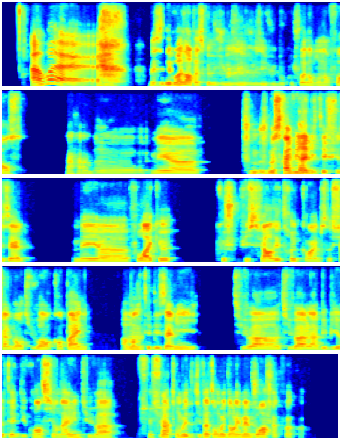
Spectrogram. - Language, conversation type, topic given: French, unstructured, Qu’est-ce qui vous attire le plus : vivre en ville ou à la campagne ?
- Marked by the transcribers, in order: chuckle; other background noise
